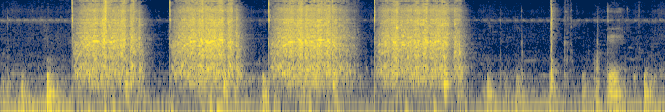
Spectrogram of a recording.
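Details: Scooter that is hard to start in the morning: four short bursts of starter whir, each about a second, with no catch or firing; a compression leak is suspected.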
